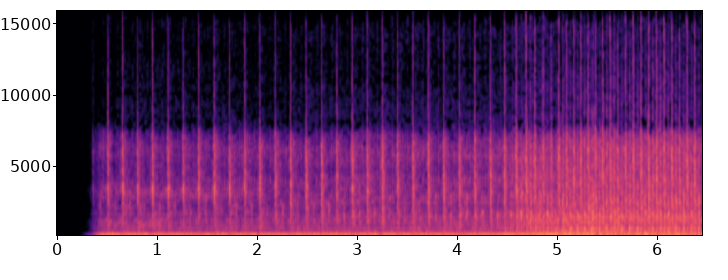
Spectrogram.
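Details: BMW 520i with M20B20 engine at rough idle; heavy, even deep metallic knock three to four per second from the bottom end, first suspected as valves; spun rod bearing No. 6 from oil starvation.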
